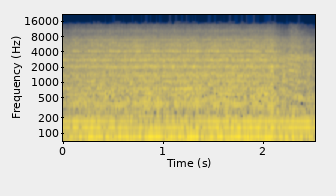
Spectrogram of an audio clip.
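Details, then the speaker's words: Titan IO-340 180 hp fuel-injected four-cylinder aircraft engine, first start: motored by the starter with spark plugs removed, steady even whirring with no firing, building oil pressure to 54. "all right let's go ahead and put in the spark plugs and get this baby fired [Music] up spark"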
